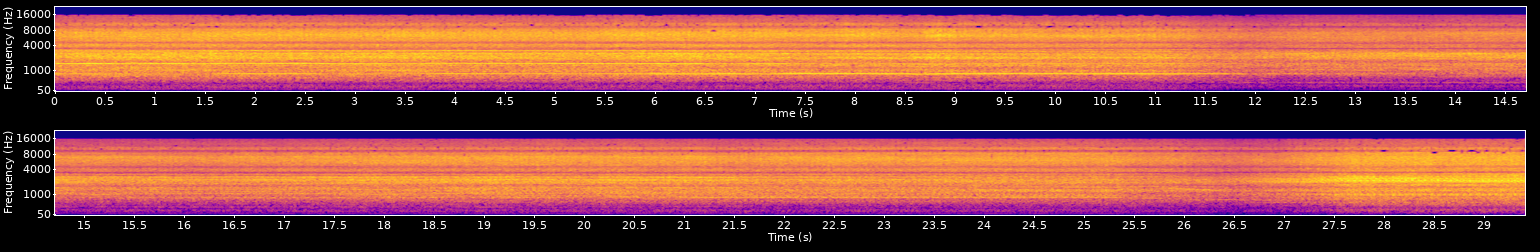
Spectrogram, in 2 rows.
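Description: Diesel engine of a Gomselmash Palesse 2U250A self-propelled power unit running as it drives a planter across a field. A steady high whine sits over it for about the first eleven seconds, then drops away as the sound gets quieter. It grows louder again near the end.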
